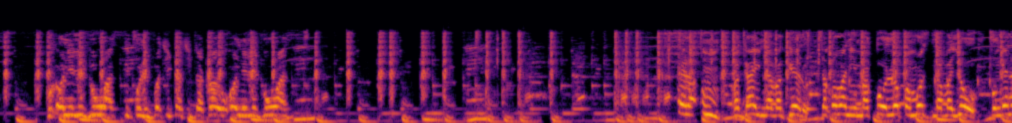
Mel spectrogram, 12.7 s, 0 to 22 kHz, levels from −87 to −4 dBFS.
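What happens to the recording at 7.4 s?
Right around there you're in a stretch where the noise suppressor cut the sound, from 6.14 to 7.62 s. It mistook the sound for noise and pushed it down by as much as about 15 dB, so it sinks in level or its tail gets chopped short.

More broadly, a speech noise suppressor is running on the whole track. It keeps riding held tones and ambience up and down by about 10 dB, so the sound pumps or thins out.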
